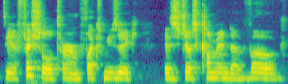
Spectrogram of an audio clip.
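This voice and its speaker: A woman who is a band conductor, a guest on a podcast, telling anecdotes in an animated way and acting out quoted speech. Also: fairly low pitch, normal speed. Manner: animated storyteller, acts out quotes. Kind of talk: casual conversation, anecdotes.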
